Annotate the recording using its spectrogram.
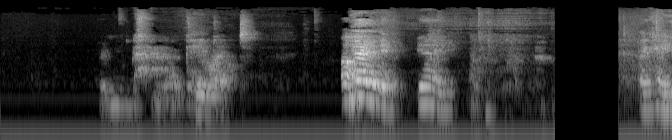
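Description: Young girls talk with animation nearby.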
